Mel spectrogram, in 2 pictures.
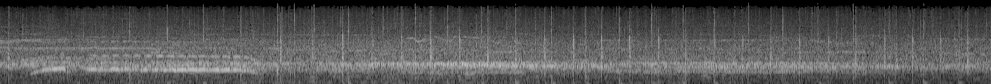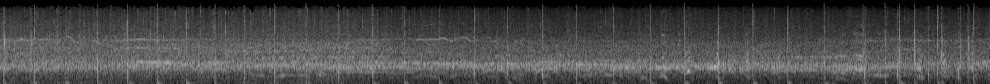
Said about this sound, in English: With that rousing cheer, I think we're going to end the conversation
